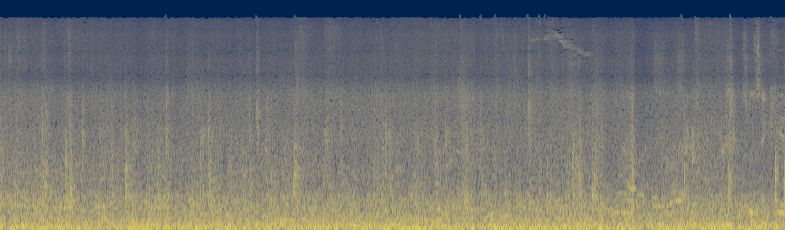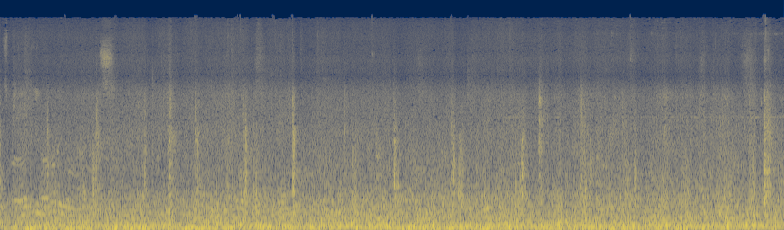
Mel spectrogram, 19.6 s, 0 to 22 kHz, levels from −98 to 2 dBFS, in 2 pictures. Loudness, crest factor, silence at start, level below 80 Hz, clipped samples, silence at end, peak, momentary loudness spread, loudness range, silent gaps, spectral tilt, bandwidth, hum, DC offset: -18 LUFS; 14 dB; 0 s; -18 dBFS; under 0.1%; 0 s; -2 dBFS; 2 LU; 1 LU; none; -6 dB/octave; 16.5 kHz; none; under 0.1%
